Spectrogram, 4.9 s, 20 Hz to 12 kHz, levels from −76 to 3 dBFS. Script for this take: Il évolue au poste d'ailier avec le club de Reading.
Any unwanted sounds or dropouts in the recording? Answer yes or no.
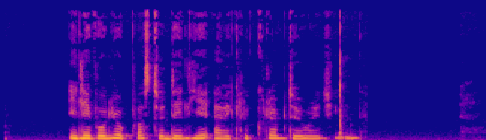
no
